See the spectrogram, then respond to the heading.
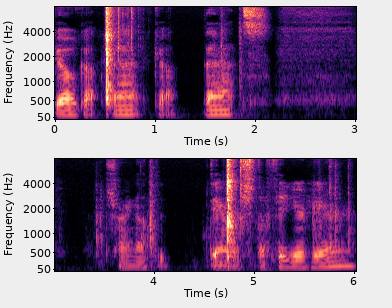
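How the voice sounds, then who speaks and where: A man speaks at a very slow pace with long, frequent pauses. His voice is somewhat breathy and swings widely in loudness. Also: medium pitch for a man. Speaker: toy unboxing youtuber. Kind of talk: unboxing tutorial. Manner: unenthusiastic, low-energy; hesitant, many fillers.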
